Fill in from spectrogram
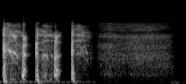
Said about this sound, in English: I don't know what just happened there. He started coughing. That's what.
